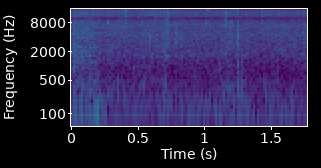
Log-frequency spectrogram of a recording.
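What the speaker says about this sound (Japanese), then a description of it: "風が強いです" Strong wind buffets a tent pitched on a mountainside during a stormy overnight camp, a steady roaring rush with low rumbling gusts, loud and close throughout.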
